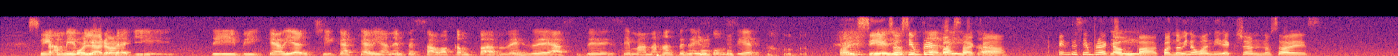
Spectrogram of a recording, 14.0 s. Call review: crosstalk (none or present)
present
